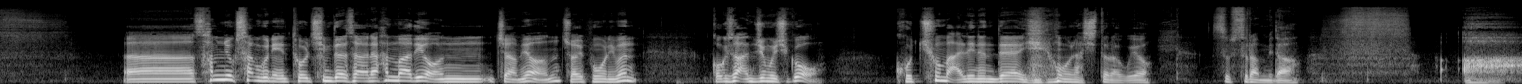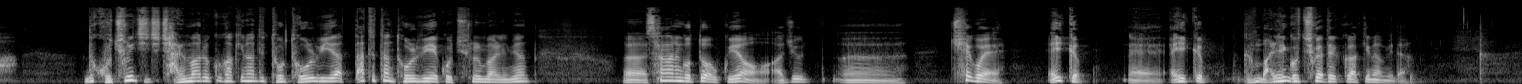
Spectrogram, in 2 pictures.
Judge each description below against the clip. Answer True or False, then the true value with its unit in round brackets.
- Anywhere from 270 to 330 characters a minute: False (225 characters per minute)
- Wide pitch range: False (4.8 semitones)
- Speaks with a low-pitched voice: True (130 Hz)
